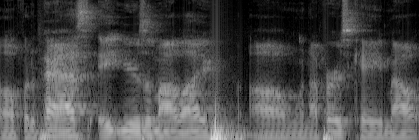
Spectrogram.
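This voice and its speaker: This man has an ordinary speaking voice at a medium pitch. He talks at a moderate pace with fairly even intonation. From Cleveland, Ohio. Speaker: educator and podcaster, panelist. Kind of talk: panel introduction. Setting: panel with live audience.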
